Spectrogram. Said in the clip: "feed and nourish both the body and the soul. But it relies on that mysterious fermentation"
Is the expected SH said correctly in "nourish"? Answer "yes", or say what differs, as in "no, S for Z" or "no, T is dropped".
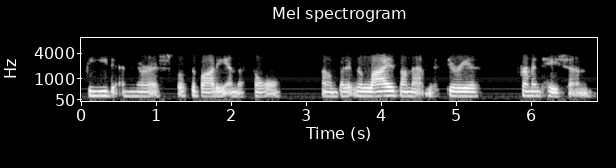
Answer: yes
